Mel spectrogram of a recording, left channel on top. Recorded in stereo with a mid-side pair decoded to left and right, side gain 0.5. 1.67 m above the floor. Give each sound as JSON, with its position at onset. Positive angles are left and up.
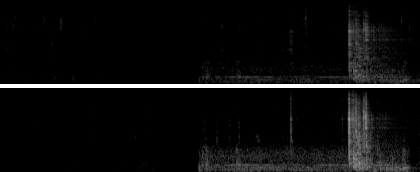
{"t": 2.0, "sound": "a crack", "azimuth_deg": -70, "distance_m": 0.7}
